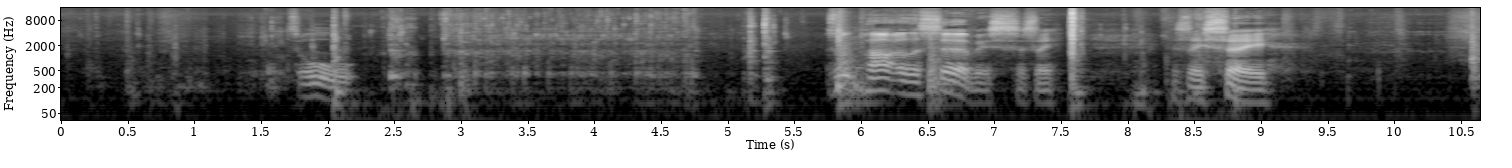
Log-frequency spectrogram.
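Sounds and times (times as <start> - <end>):
water pouring into an electric kettle: 1.4 - 4.8
speech: 1.7 - 2.6, 5.8 - 7.6, 8.3 - 9.2.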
